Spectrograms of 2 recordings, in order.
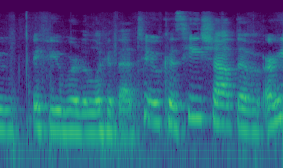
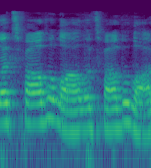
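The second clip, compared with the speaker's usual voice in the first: ordinary delivery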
